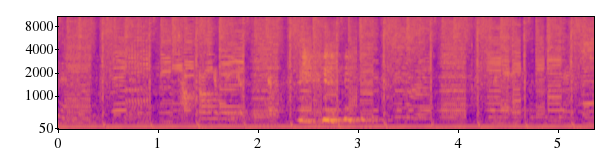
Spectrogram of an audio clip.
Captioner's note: laughing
